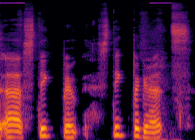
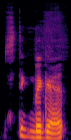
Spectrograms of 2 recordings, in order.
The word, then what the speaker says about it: Stigbergets: This is Stigbergets. That's how you say it. Stigbergets. Stigbergets and Verdant.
